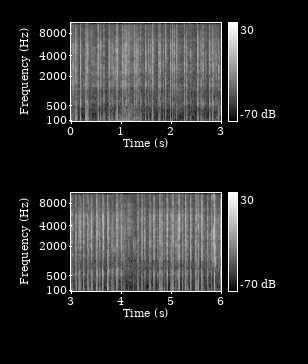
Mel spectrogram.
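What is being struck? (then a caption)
Hard plastic cup. A hand-sized, hollow, empty pink hard plastic cup is held beside the mic and tapped and scratched with fingertips and nails. It makes a rapid, uneven stream of dry, close clicks and taps with a deep, thumpy low end and light scratching between them. Each tap stops almost instantly, without ringing.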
